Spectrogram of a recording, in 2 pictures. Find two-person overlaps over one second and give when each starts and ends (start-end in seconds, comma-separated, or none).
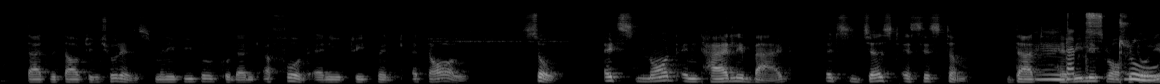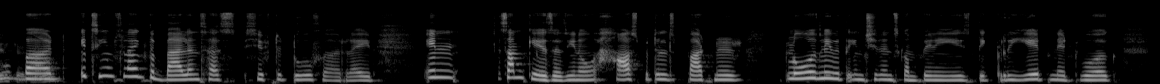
10.3-12.2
